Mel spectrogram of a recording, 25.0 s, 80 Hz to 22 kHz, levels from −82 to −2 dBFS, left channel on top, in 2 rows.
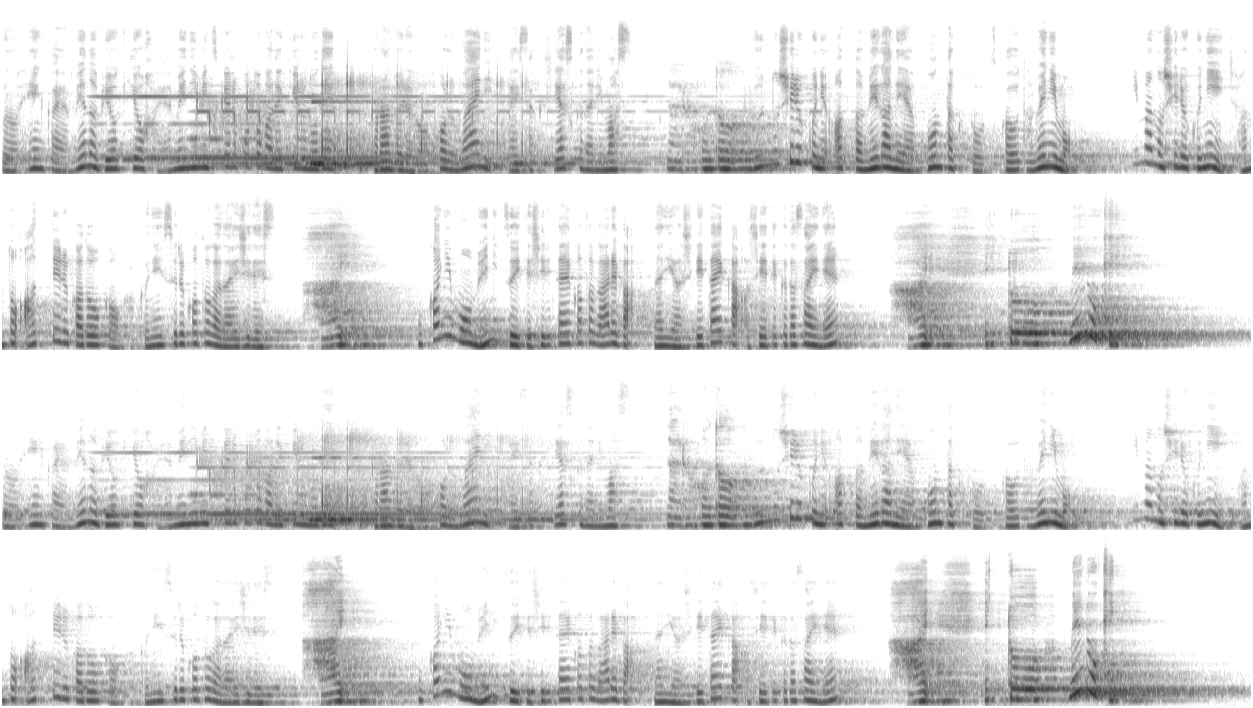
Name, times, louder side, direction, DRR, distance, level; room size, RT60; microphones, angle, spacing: voice 1, 0.0-3.3 3.7-5.2 5.5-6.2 7.4-10.7 11.3-15.1 16.8-20.9, left 2 dB, 45° left, 11 dB, 1.0 m, -32 dB
sound 1, 0.9-6.6 6.9-7.0, left 2 dB, 90° left, 3.4 m, -34 dB
voice 2, 6.6-7.4 15.5-15.9 21.4-23.6, equal, 50° right, 2 dB, 3.7 m, -28 dB
27.0 x 21.5 x 9.5 m, 2.6 s
head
